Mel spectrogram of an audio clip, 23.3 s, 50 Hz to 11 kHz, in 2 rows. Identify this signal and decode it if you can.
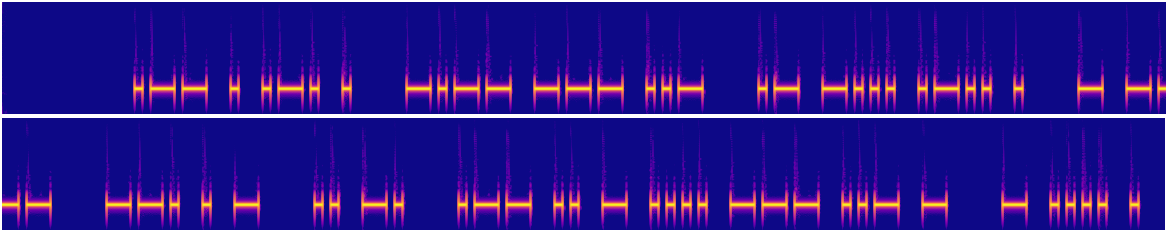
Morse code, heard as a keyed tone, about 15 wpm, 700 Hz. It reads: WERE YOU ABLE TO GET IN WITHOUT THE
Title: Sentences from Top 1000 Words - Review Part 4 - 15wpm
